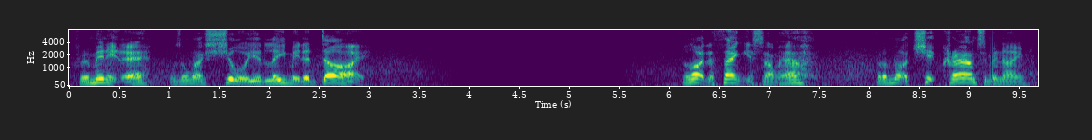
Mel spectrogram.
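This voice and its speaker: A creaky-voiced army deserter. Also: male voice, on the high side, fairly quick, a bit bright. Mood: relieved, grateful. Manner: coarse, colloquial. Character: rough, beaten-down male army deserter, plain-spoken and grateful. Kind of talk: video game character acting.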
